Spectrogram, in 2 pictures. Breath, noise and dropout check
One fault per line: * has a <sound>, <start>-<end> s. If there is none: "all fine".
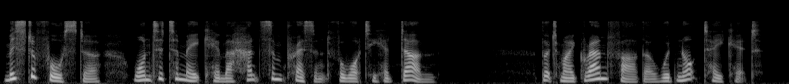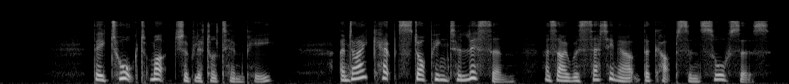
all fine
